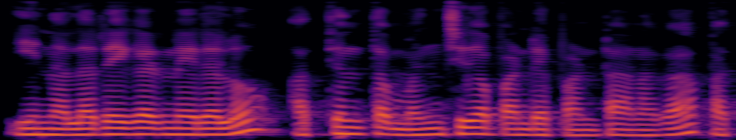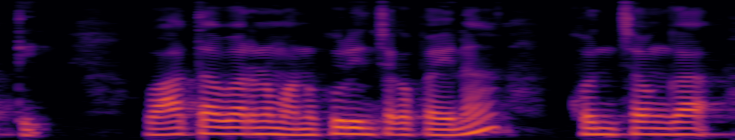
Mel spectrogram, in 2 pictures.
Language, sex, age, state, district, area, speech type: Telugu, male, 30-45, Telangana, Sangareddy, urban, spontaneous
